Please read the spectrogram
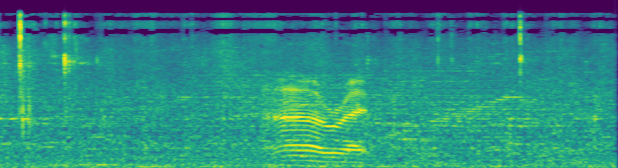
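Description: Casino poker table: light clicks of casino chips being set down over a steady low background hum. About halfway through, a person lets out one drawn-out vocal sound, under a second long.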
